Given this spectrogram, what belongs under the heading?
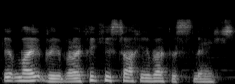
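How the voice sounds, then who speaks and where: A man's voice: fairly high pitch, quick pace, faint music behind. A man co-hosting a casual let's play, reading the game text aloud and laughing often. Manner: amused, laughs often between lines.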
